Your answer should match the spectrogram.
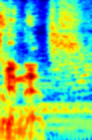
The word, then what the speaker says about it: Organist: So Organist says, I pronounce the accent of my name on the first syllable though, and I never knew that. So now I am well aware. So it is Organist.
